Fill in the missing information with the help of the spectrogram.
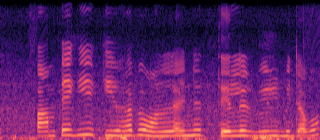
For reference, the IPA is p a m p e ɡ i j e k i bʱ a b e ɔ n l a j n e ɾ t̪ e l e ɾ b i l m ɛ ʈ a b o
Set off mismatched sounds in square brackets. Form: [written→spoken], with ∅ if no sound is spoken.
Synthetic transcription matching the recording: p a m p e ɡ i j e k i bʱ a b e ɔ n l a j n e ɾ t̪ e l e ɾ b i l m [ɛ→i] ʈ a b o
